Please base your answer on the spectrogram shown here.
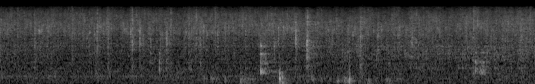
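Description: Angel hair pasta–wrapped shrimp frying in hot oil after being turned, a steady close crackling sizzle with occasional sharper pops and no talking.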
